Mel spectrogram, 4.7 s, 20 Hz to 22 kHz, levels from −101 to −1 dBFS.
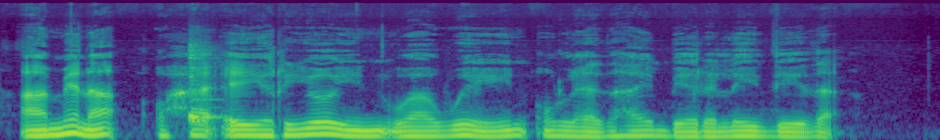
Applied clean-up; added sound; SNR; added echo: neural mask model RNNoise.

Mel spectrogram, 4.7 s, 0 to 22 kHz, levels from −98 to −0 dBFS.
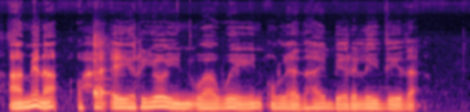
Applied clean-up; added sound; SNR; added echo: none; Cowbell; 13 dB; none.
